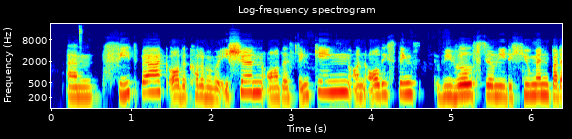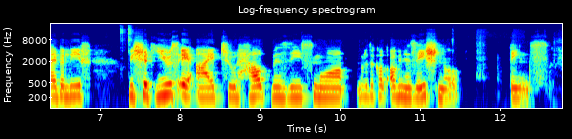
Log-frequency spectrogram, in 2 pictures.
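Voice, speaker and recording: A woman with a non-native accent speaks at a medium pitch and a moderate pace. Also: ordinary pitch variation. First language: not English. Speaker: software tester, community member. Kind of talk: casual chat. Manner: halting.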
